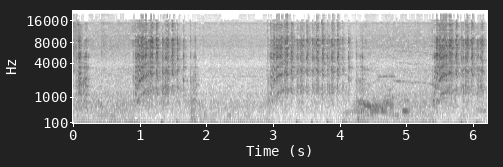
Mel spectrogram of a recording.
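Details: Repeated short cranking bursts, each a harsh high-pitched grinding whir with no engine catching; noisy starter, owner plans to apply grease as the fix, cause not confirmed.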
